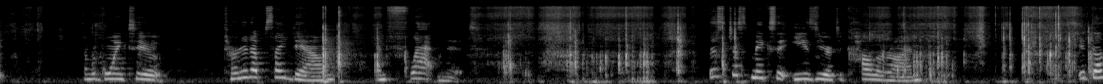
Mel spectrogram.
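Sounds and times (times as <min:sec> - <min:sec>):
paper plate crackling: 0:08.6 - 0:11.0.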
